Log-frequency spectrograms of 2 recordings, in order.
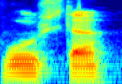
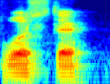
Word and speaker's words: Worcester: worcester what's the mass it's worcester it's not pronounced wooster it's worcester worcester can i get that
